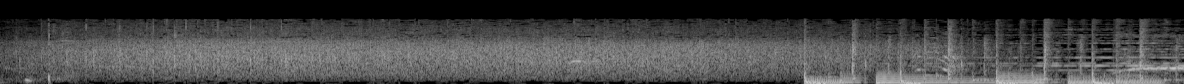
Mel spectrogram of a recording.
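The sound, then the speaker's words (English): An audience gives sustained applause at an awards event: a dense, even wash of clapping that holds steady for several seconds. Music then enters under the clapping near the end. “Let's give her a warm round of applause.”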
